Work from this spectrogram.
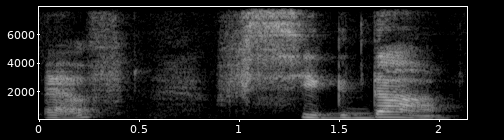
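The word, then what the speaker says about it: всегда: where I pronounced as f sigda because voiced consonant near unvoiced and S is unvoiced here will become unvoiced too so where will become F because it is located near s igda is always and the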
